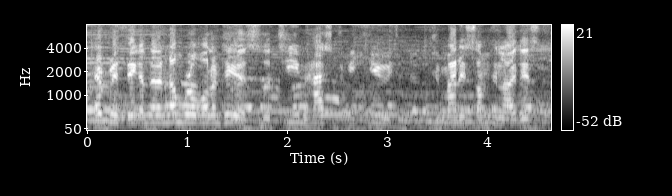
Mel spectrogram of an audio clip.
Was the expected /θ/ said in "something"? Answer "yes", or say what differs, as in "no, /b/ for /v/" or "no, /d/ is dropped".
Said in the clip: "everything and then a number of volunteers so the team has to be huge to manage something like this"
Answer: yes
